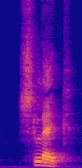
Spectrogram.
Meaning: mud
- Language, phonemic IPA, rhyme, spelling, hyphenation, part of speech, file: Dutch, /slɛi̯k/, -ɛi̯k, slijk, slijk, noun, Nl-slijk.ogg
